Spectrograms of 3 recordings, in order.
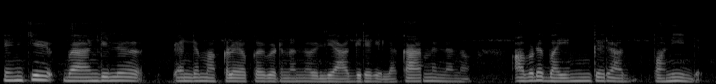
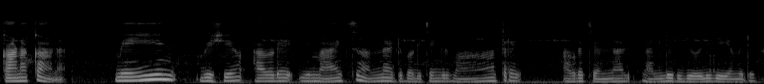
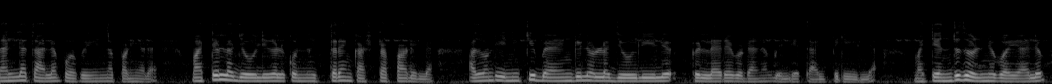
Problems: low volume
